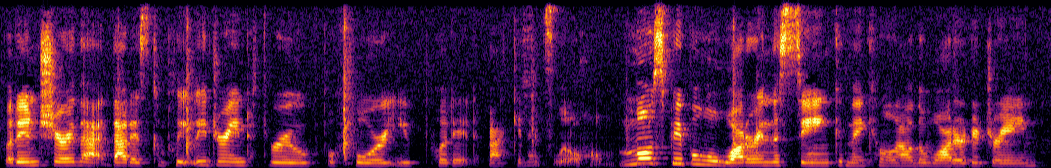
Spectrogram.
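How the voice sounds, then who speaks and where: A woman's voice: mid-range voice, a little fast, few pauses, slight background noise. Chatty woman losing her voice. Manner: chatty, relaxed, and explanatory, addressing viewers directly. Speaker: houseplant care channel host. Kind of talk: casual instructional talk.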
